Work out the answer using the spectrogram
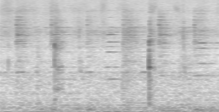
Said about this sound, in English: So I knock on the door. Bam, bam, bam. Nothing. I knock louder. Now! Nothing. Then I knock very softly.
